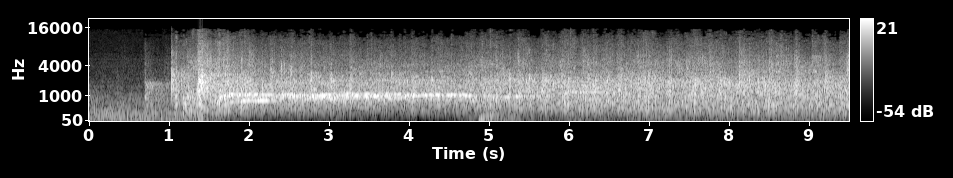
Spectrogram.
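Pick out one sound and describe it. An audience applauds loudly in a large echoing hall.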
